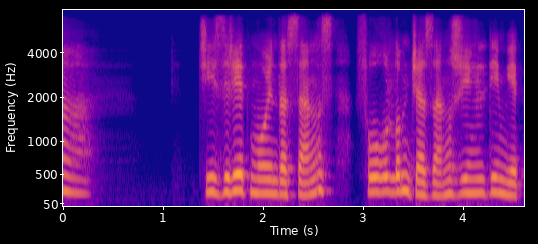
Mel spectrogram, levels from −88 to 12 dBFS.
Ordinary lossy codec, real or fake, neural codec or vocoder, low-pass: none; fake; codec, 16 kHz, about 1 kbps, DyCAST, with the encoder's durations; 7.2 kHz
